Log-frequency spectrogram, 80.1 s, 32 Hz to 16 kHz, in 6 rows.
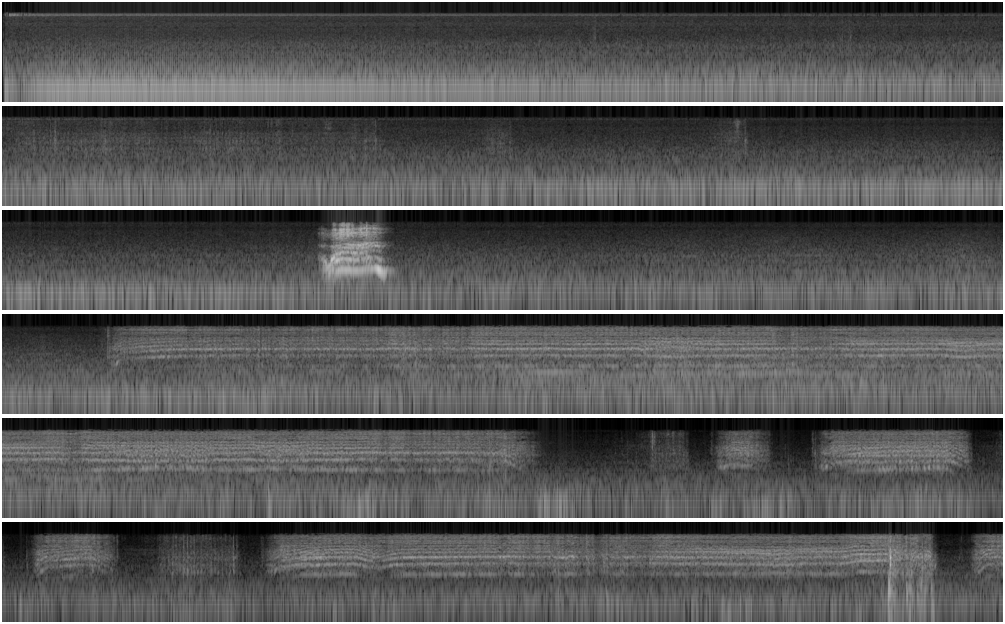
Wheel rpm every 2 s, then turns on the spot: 0, 0, 0, 0, 0, 0, 10, 30, 30, 10, 0, 10, 0, 0, 0, 0, 0, 0, 0, 0, 30, 160, 160, 160, 160, 160, 160, 160, 160, 150, 10, 30, 110, 60, 20, 120, 160, 160, 160, 100.
12-18 22-24 66-70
